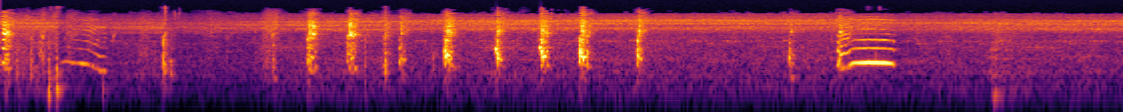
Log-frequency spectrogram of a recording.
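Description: Animal calls: a quick run of short, sharp calls, about three a second, then one longer pitched call about two-thirds of the way through.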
